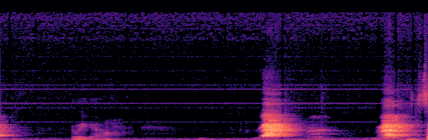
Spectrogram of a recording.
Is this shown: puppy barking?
yes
